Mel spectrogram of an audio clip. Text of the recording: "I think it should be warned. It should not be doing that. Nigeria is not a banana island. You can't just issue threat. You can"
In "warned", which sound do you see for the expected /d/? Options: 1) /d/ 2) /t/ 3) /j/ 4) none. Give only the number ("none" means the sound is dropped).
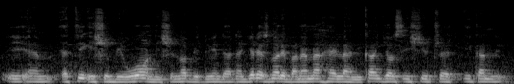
4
